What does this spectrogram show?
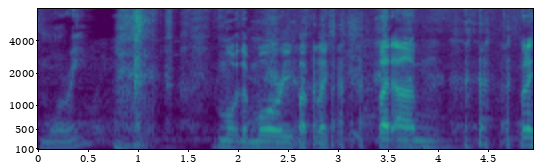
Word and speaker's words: Māori: It's pronounced Maury.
